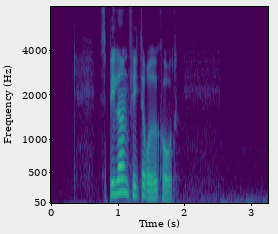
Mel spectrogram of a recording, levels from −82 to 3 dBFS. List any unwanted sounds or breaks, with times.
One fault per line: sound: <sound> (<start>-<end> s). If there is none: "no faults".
no faults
